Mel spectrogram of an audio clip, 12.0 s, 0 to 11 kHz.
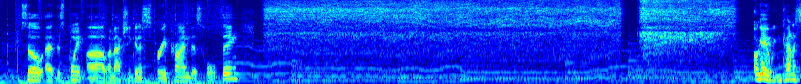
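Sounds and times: aerosol spray hissing: 2.6s - 11.1s.

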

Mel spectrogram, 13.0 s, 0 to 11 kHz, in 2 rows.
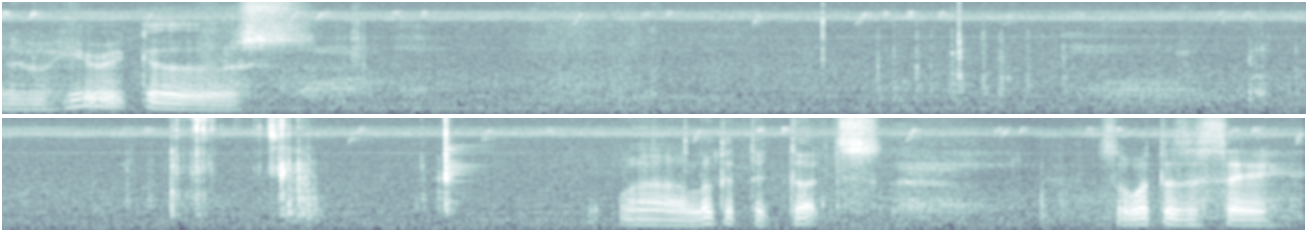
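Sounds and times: insects buzzing: 0.0s - 13.0s.

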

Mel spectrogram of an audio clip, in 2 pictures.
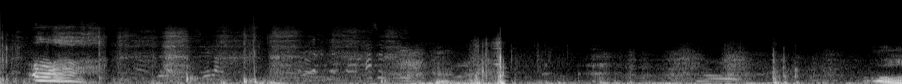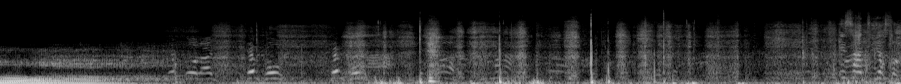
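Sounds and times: low rumble: 3.8s - 10.8s
running footsteps: 10.6s - 18.0s.

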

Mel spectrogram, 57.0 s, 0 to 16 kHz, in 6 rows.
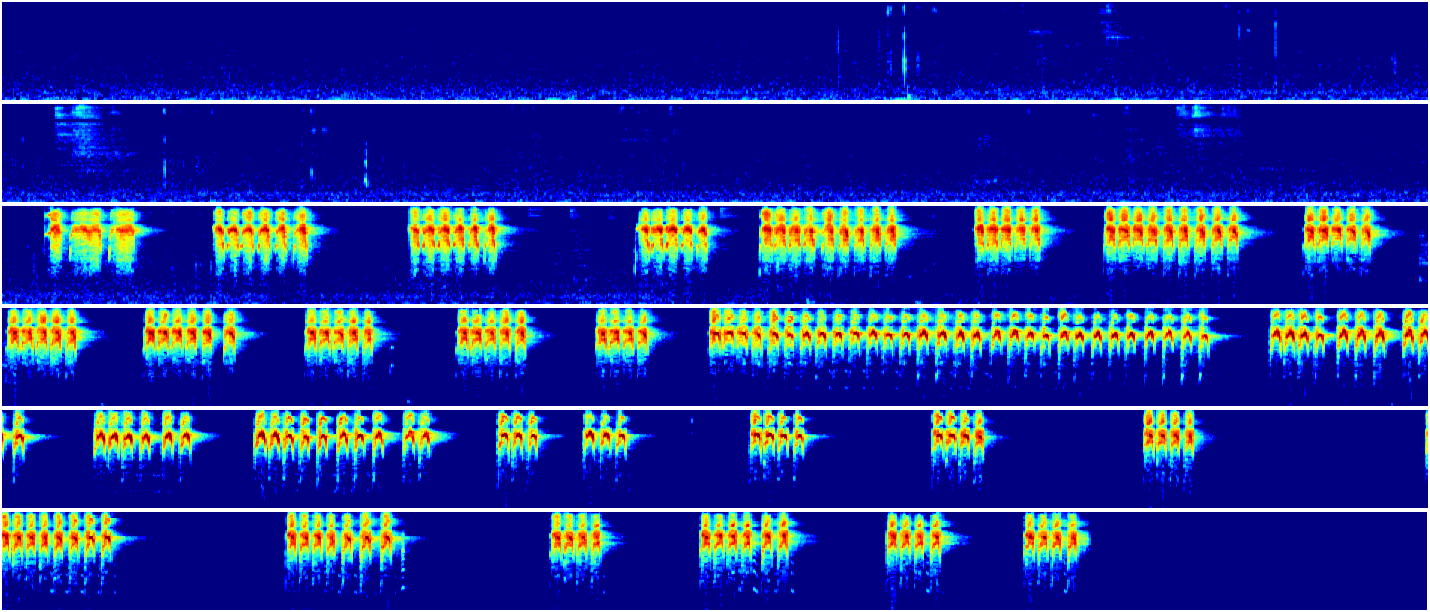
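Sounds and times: baby parrots begging calls: 19.3s - 22.4s, 23.2s - 42.2s, 43.0s - 43.4s, 44.2s - 44.6s, 45.6s - 46.0s, 47.5s - 48.4s, 49.4s - 50.3s, 51.2s - 51.6s, 52.2s - 54.8s.

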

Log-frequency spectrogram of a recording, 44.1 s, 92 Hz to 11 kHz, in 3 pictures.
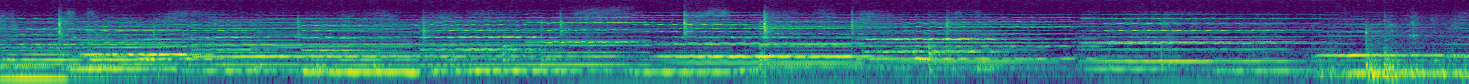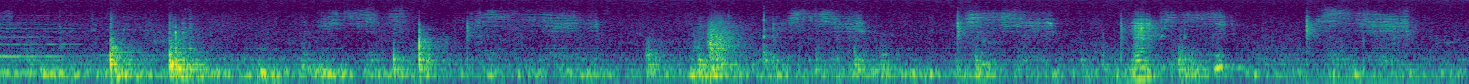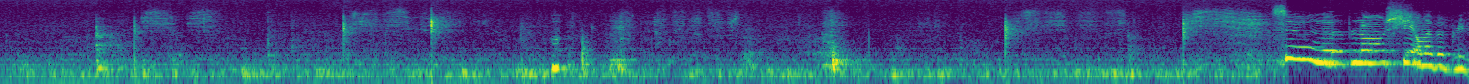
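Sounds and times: steady low hum: 0.0s - 43.2s
chalk scratching on a blackboard: 17.9s - 18.8s, 22.4s - 23.4s, 24.2s - 25.3s, 27.8s - 28.9s, 30.7s - 31.6s, 32.8s - 33.9s, 35.6s - 36.9s, 39.4s - 42.0s.

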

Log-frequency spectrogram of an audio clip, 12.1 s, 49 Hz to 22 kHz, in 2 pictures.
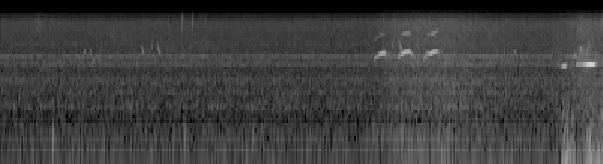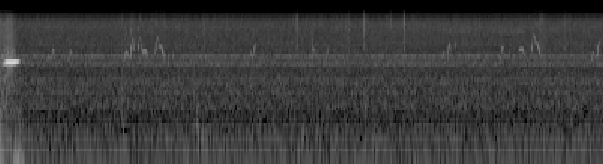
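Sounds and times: turkey poults peeping: 0.4s - 2.0s, 3.7s - 12.0s.

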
